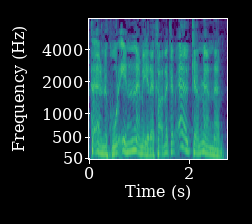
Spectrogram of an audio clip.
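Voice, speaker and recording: Male reader doing a high, shrill small boy, anxious and eager, husky edge. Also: big pitch swings, heavily acted. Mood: urgent. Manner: shrill shouting. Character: small excited blond schoolboy, eager and anxious.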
